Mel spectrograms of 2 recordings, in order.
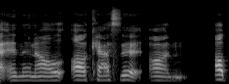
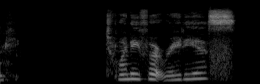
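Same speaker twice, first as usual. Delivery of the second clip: very quiet, hushed whisper; 4 semitones higher, 9 dB quieter than usual. Answering the group about the silence spell's radius, whispering. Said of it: "I don't know why I'm s- whispering".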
